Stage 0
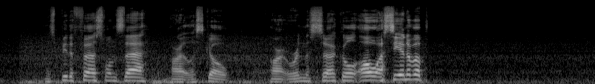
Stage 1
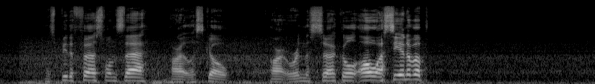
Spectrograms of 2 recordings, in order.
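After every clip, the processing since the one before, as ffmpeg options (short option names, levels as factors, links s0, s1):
-af "equalizer=f=125:t=o:w=1:g=-10,equalizer=f=250:t=o:w=1:g=-10,equalizer=f=2000:t=o:w=1:g=-4,equalizer=f=4000:t=o:w=1:g=-7,equalizer=f=8000:t=o:w=1:g=-4,volume=1.68"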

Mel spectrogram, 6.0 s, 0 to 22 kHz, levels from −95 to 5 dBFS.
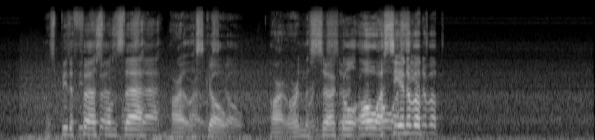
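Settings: -af "aecho=1:1:159:0.316,aresample=32000,aresample=44100,volume=0.668"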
